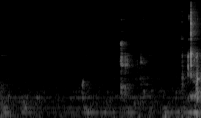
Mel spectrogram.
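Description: Near silence: room tone with a few faint, brief clicks, the last one near the end slightly louder.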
